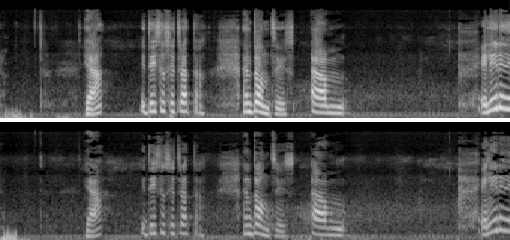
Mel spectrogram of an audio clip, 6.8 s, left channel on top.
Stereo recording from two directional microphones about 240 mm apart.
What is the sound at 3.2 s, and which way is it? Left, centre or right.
A woman's voice, left.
